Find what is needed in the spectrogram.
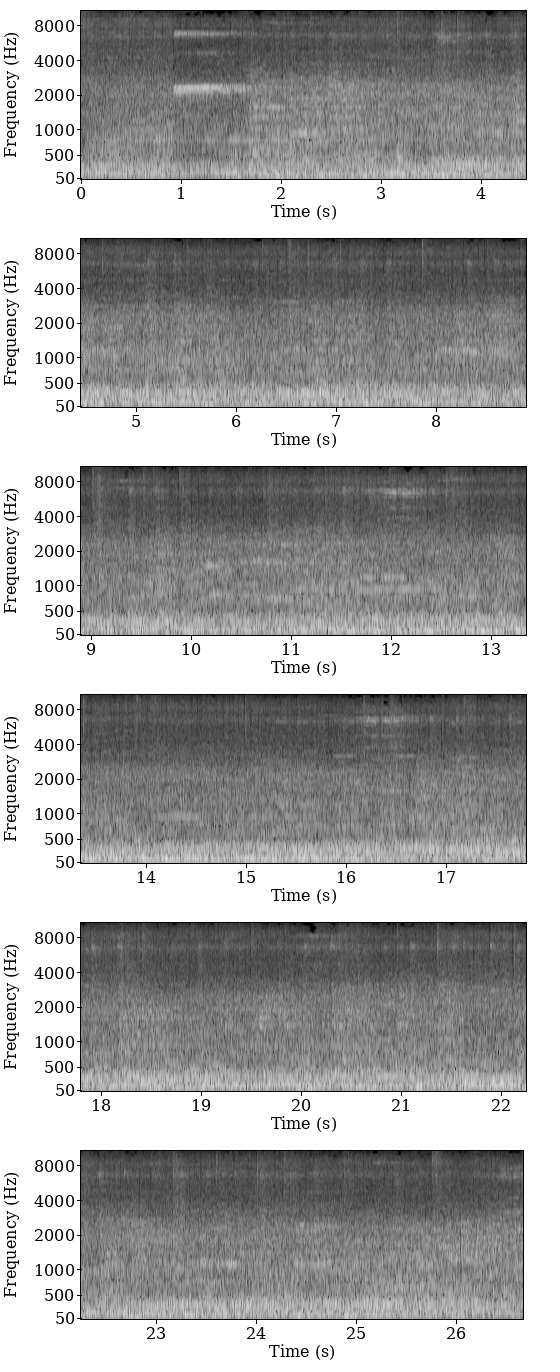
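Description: Basketball arcade shooting machine in play: electronic game music over a steady rumble of balls rolling back down the return ramp, with frequent thuds of balls striking the backboard and rim.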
